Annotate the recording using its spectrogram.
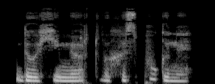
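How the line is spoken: Barely audible whisper. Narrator (Russian): прошептала она чуть слышно

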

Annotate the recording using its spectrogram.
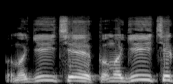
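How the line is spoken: Strangled desperate cry. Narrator (Russian): кричал несчастный сдавленным голосом

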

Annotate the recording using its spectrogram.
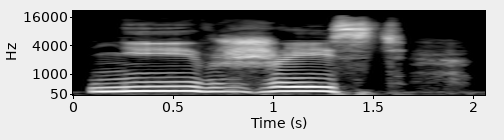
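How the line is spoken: Solemn. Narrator (Russian): торжественно говорил Щербаков

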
